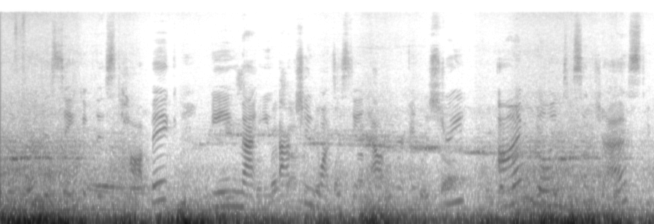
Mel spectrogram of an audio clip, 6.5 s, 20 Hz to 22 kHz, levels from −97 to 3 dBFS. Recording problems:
wind noise on the microphone; heavy; 4 dB above the speech
voice in the background; loud; throughout; 6 dB below the speech

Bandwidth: 18 kHz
